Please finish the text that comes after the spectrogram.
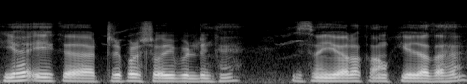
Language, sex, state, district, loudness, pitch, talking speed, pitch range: Hindi, male, Chandigarh, Chandigarh, -15 LUFS, 150 Hz, 165 wpm, 140-160 Hz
